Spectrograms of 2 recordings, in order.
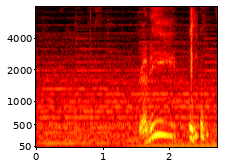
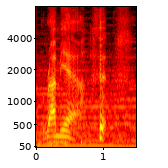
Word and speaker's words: Ramier: Remy no Ramier.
